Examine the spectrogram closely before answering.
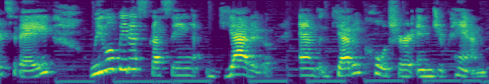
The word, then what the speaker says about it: gyaru: we will be discussing gyaru and ghetto culture in japan let's get right into it what are geru so garu is actually the japanese pronunciation of the english word girl this is a fashion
